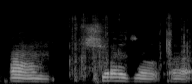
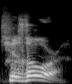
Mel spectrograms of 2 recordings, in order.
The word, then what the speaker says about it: Chisora: Cause I remember Usyk fighting what's it Scherzo, how you pronounce his name? I like that nigga too. So Fury fought him too and beat him. Derek Chisora.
